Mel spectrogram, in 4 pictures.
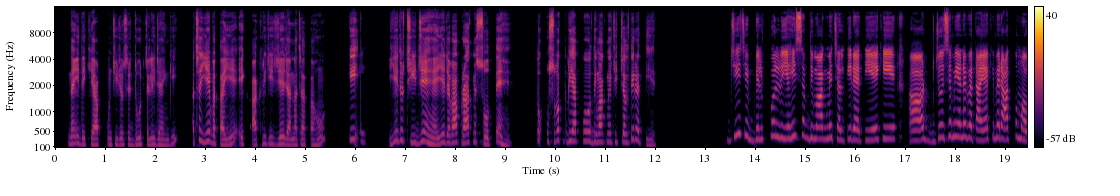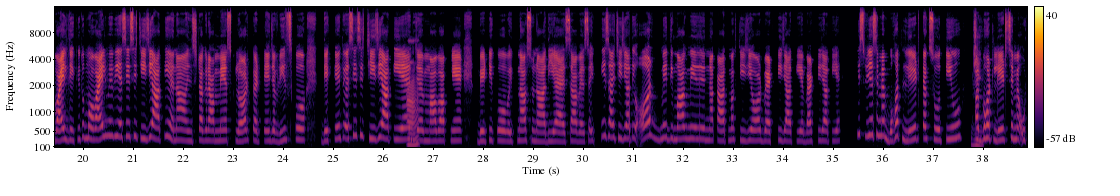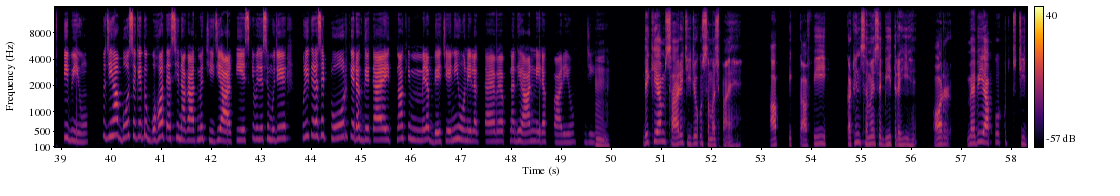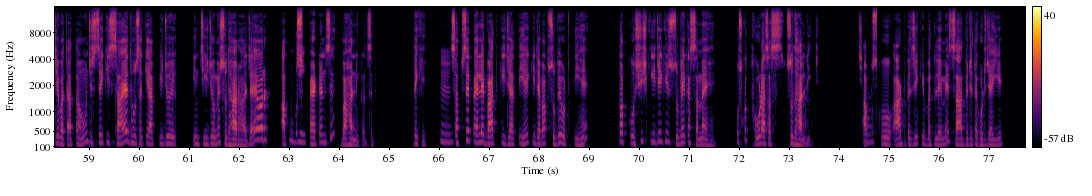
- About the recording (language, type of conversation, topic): Hindi, advice, मैं अपने नकारात्मक पैटर्न को पहचानकर उन्हें कैसे तोड़ सकता/सकती हूँ?
- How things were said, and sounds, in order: in English: "रील्स"; in English: "लेट"; in English: "लेट"; in English: "पैटर्न"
